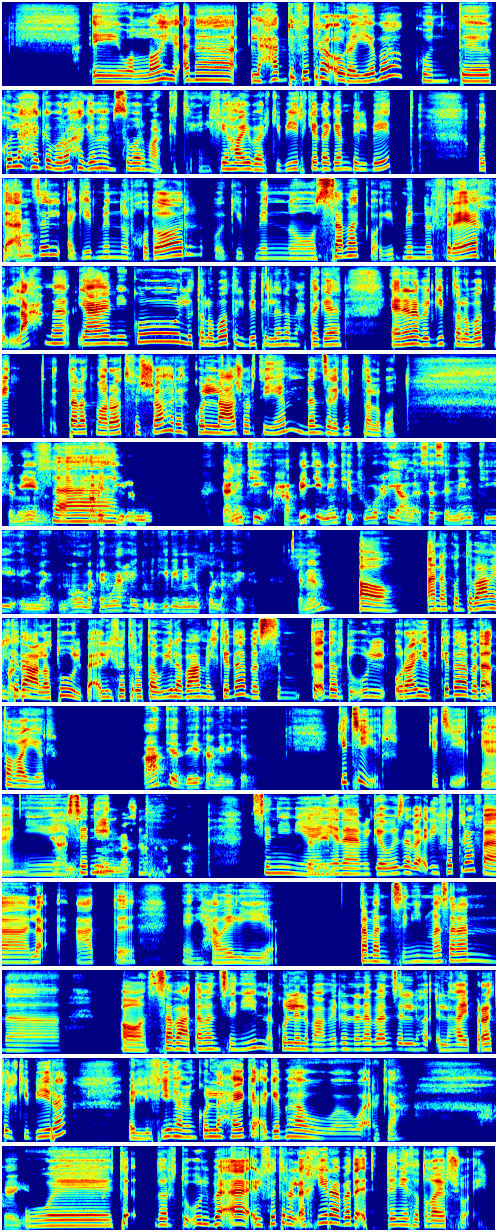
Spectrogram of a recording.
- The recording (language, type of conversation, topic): Arabic, podcast, إنت بتفضل تشتري من حرفيين محليين ولا من السوبرماركت؟
- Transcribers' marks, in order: in English: "السوبر ماركت"; in English: "hyper"; chuckle; in English: "الهايبرات"; unintelligible speech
